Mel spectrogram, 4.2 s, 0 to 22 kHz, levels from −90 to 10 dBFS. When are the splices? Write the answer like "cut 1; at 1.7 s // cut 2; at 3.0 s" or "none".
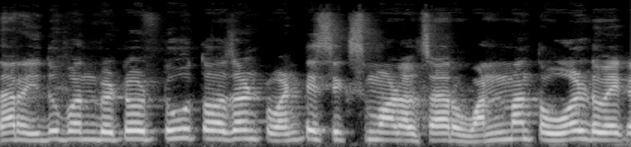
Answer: none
